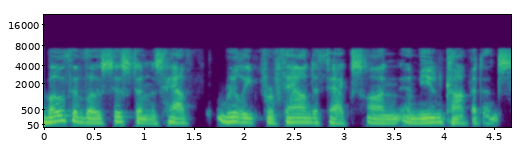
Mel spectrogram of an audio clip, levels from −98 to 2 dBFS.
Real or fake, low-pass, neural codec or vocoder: real; 7.2 kHz; none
